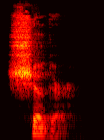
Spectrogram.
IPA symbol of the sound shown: ʊ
